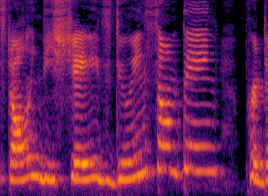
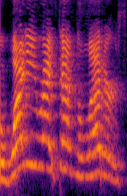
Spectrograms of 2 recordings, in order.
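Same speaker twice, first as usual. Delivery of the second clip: fast, louder, higher accusation; retold loud complaint; 6 semitones higher, 6 dB louder, faster than usual. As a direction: rattle it off at him, raised voice. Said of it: "I go".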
